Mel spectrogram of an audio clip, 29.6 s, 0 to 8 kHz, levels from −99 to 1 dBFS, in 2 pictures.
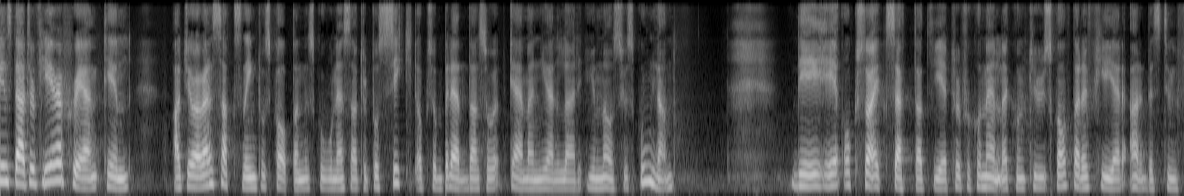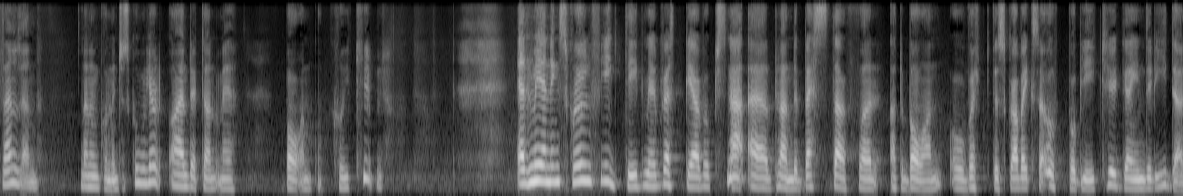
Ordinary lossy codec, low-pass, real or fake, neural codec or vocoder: none; 7.2 kHz; fake; codec, 16 kHz, 0.5 kbps, FunCodec, trained on LibriTTS, 25 frames a second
